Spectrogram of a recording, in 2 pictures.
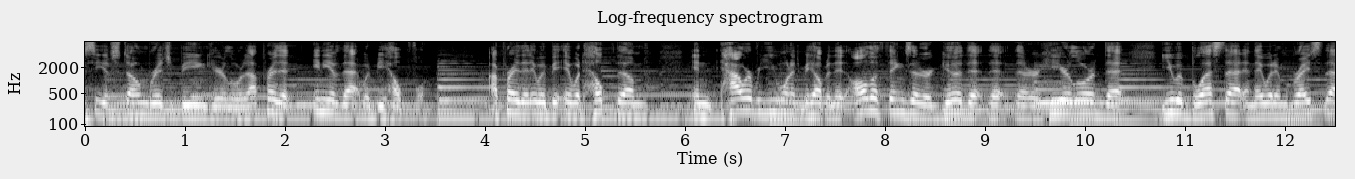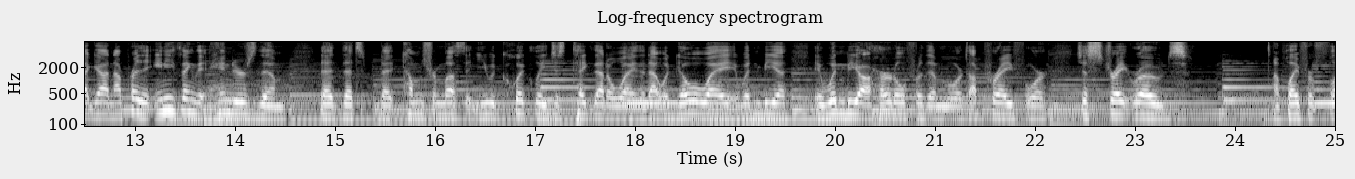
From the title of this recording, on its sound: Final Service at Roswell St. Building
